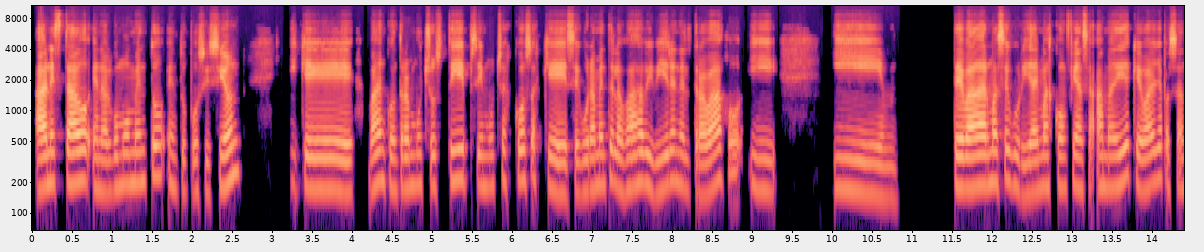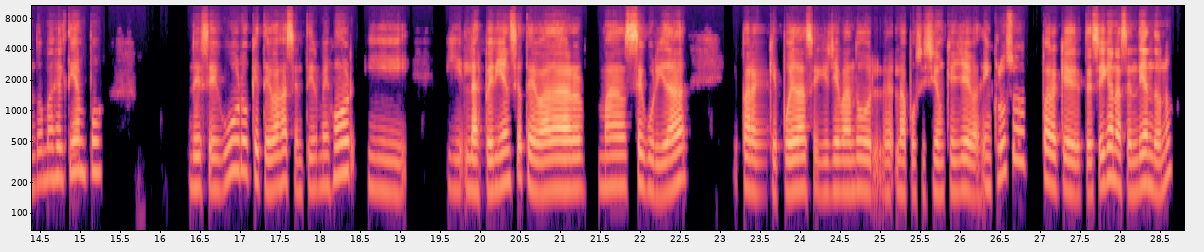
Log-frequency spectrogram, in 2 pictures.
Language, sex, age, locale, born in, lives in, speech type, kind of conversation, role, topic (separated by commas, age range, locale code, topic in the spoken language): Spanish, female, 50-54, es-VE, Venezuela, United States, conversation, advice, advisor, ¿Cómo has experimentado el síndrome del impostor al liderar a tu equipo?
